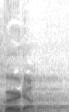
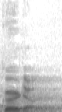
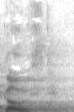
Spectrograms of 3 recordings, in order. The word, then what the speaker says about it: Goethe: And so the first one he quotes is she, mispron- she mispronounced Goethe. That's how you say that, Goethe. If you said ghost, these individuals would have said, Sorry, I'm, um, please delete my phone number from your cell phone, please.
